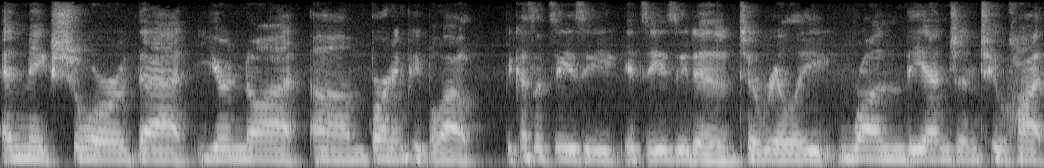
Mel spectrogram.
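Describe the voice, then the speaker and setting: In an American accent, a woman talks at a fairly slow pace. Her voice is fairly low and somewhat breathy. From United States. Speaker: executive coach and management academic. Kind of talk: podcast interview.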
